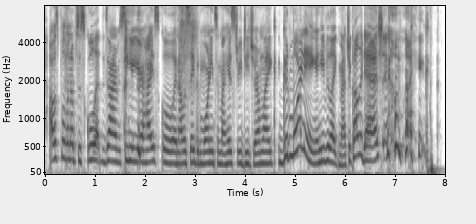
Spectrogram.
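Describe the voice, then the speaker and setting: Over noticeable background noise, a woman with a fairly high pitch and an American accent talks very fast with hardly any pauses, very even loudness and lively intonation. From New York. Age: 20s. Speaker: model and influencer. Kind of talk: casual podcast interview. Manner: animated.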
